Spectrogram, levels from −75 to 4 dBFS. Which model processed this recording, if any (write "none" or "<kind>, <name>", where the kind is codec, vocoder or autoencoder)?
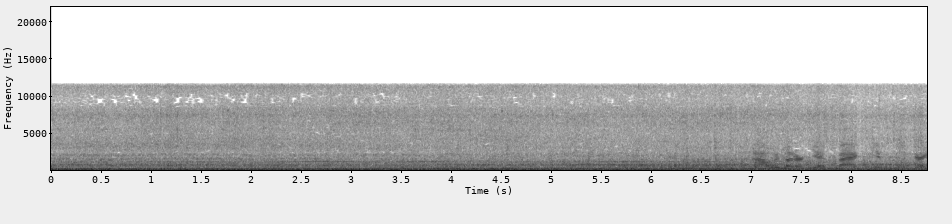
none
